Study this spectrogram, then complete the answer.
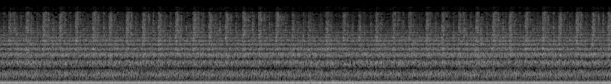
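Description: A mower clatters rapidly as it cuts grass.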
